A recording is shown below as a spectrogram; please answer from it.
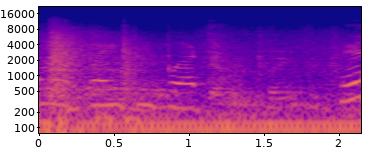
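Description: A young child's voice making wordless sounds for about a second, over a steady low hum. A brief knock comes right at the start.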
